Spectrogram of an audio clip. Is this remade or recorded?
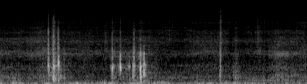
remade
